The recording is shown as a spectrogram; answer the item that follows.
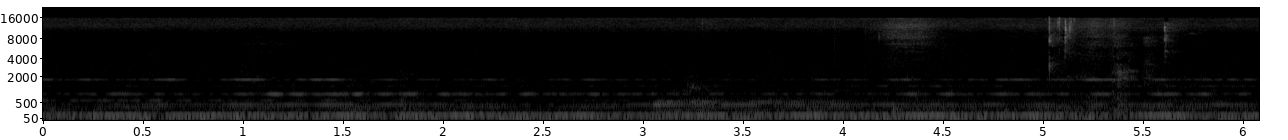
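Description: A faint steady hum with several steady higher tones held above it, and a few soft clicks a little past the middle.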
